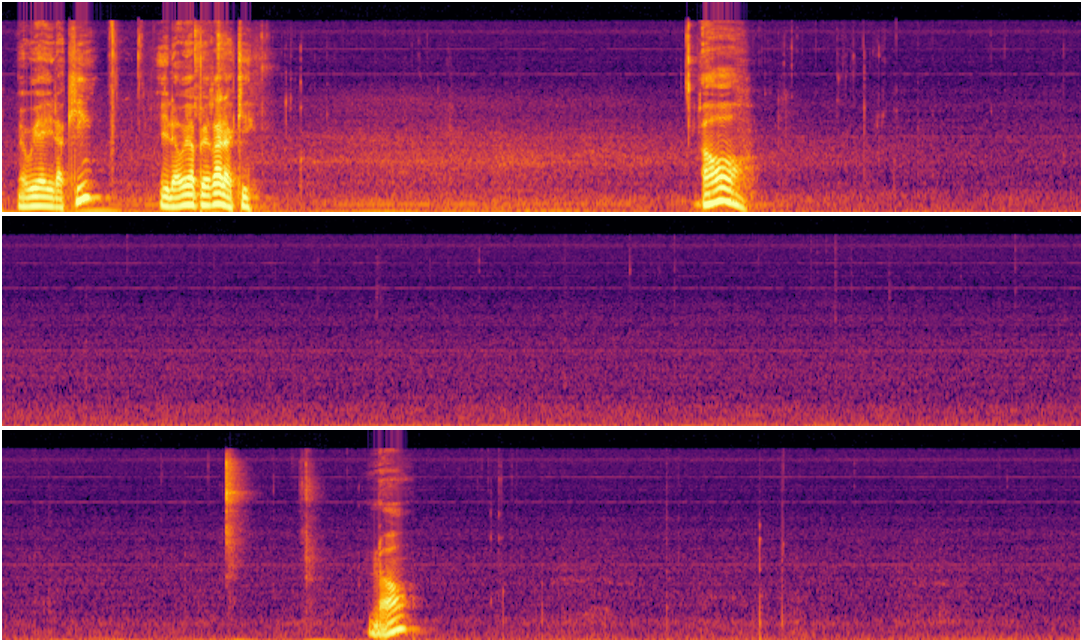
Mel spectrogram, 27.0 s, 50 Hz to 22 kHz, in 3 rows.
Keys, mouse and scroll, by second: 0.4 click, 1.9 ctrl+v, 4.2 click, 5.8-6.5 scroll down 1, 6.5-7.6 scroll up 1, 7.6 click, 9.7 click, 12.1 click, 13.7 click, 18.2 click, 19.5 click, 21.2 click, 25.8 click.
